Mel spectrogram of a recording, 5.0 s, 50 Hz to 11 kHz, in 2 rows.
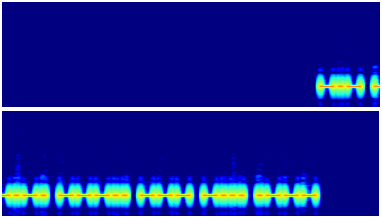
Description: Morse code, heard as a keyed tone, about 38 wpm, 700 Hz. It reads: KC8OBJ
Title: USA Call Signs - 6 Characters - Repeated 2x - 40wpm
